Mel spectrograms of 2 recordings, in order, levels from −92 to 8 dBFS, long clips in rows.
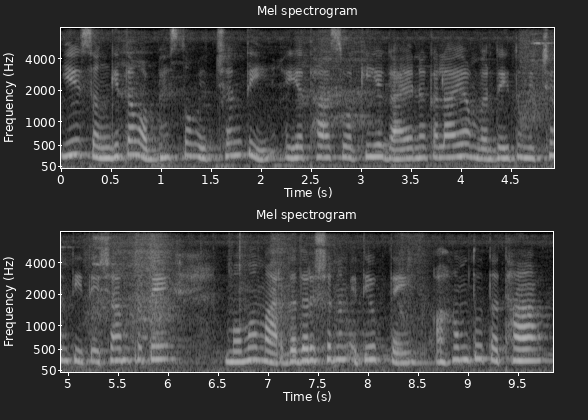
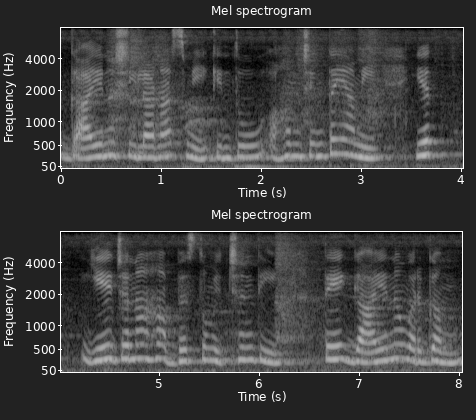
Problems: constant background noise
